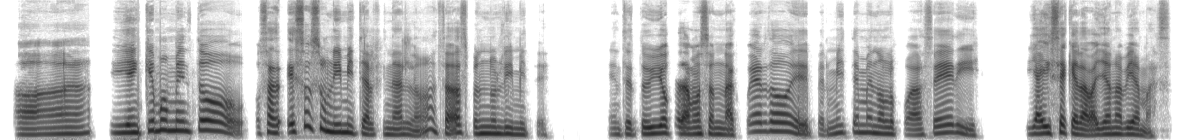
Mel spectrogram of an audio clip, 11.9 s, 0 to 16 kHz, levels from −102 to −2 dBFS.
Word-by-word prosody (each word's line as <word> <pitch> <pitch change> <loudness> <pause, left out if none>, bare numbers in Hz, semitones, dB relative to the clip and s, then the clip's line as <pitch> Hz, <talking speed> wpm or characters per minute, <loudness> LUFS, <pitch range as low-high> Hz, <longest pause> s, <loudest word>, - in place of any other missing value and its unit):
Ah, 165 +4 -3 0.2
¿y 195 0 0
en 200 0 +5
qué 250 +3 0
momento?, 250 -1 +2
o 175 - -18
sea, 195 +2 +2
¿eso 225 +13 +2
es 315 -2 -1
un 250 -5 +4
límite 205 -5 +3
al 145 - -1
final, 150 -1 -3
no? 130 - -5
Estabas 200 -3 +1
poniendo 175 0 0
un 170 - 0
límite: 155 -4 -5 0.6
"Entre 155 -1 -7
tú 165 - -4
y 170 +2 +3
yo, 185 -1 +3
¿quedamos 170 +1 +2
en 160 - 0
un 155 - -2
acuerdo?, 230 - -1
eh, 180 - -1
permíteme, 195 +7 -6
no 175 -2 0
lo 165 -2 -2
puedo 140 -3 -5
hacer", 185 +8 0
y 145 -8 -5 0.5
y 175 - -3
ahí 175 +2 +5
se 205 +4 +3
quedaba, 160 -5 +4
ya 160 +2 +1
no 165 - +2
había 160 -2 +1
más. 125 - -10
175 Hz, 205 wpm, -23 LUFS, 155-205 Hz, 0.6 s, en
